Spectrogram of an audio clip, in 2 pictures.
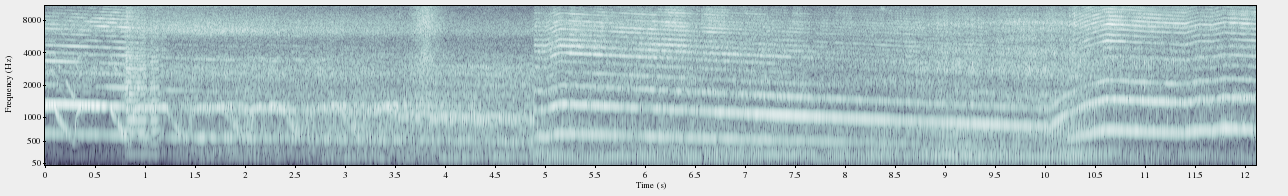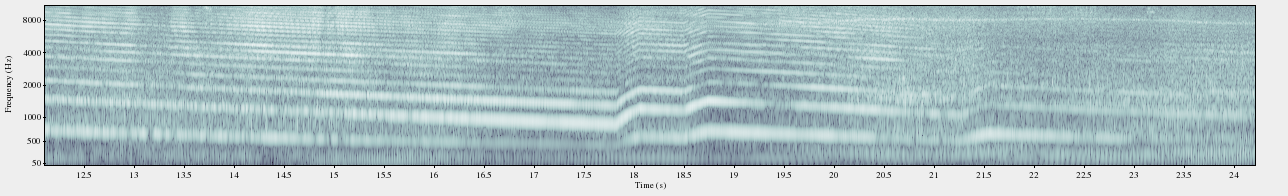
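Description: A heavy truck engine rumbles as it drives past.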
